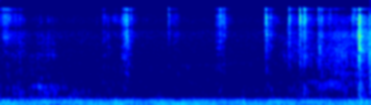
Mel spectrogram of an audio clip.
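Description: Scissors making a few faint snips through a thin strip of printed paper, over a steady low hum.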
